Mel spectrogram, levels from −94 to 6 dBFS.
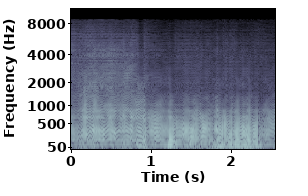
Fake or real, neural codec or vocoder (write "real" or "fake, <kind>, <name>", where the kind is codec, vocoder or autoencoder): fake, vocoder, Vocos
